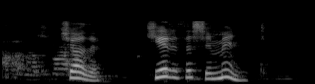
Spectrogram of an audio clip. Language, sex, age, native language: Icelandic, female, 10, Icelandic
